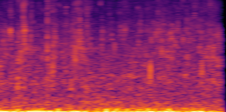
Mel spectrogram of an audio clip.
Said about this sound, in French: prends l'eau pour arroser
